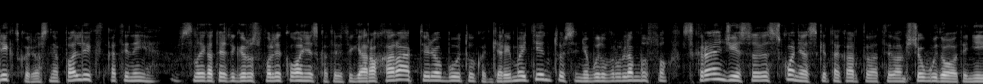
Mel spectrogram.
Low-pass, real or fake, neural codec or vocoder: 7.2 kHz; fake; codec, 16 kHz, 4.8 kbps, FACodec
